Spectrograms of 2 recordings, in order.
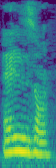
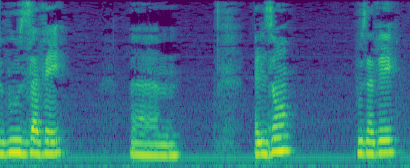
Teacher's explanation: Then the S, you make a liaison there, and it sounds a bit like a Z sound.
